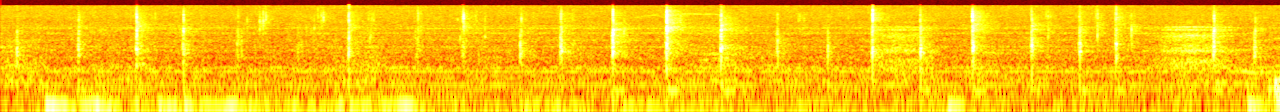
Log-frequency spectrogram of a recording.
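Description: Light, irregular clicks and taps as a silicone spatula presses chopped nuts into soft kalakand in a metal tray, with a few dull low thuds in the first two seconds.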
